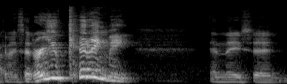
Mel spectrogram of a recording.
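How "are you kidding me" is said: high, loud disbelieving yell; retold yell. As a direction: shout it in outraged disbelief. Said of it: "Don't yell at me".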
